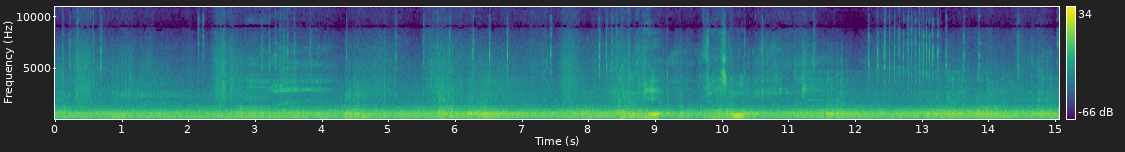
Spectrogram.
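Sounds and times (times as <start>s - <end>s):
fishing reel gears whirring: 12.3s - 13.4s.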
